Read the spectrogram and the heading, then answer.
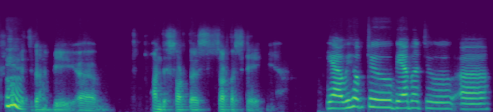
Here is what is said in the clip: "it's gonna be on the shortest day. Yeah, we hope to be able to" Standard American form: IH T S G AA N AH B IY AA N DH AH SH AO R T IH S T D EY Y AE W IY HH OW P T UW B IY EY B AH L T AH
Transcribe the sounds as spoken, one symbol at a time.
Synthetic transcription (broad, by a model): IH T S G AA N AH B IY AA N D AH S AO R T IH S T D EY Y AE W IY HH OW P T UW B IY EY B AH L T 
